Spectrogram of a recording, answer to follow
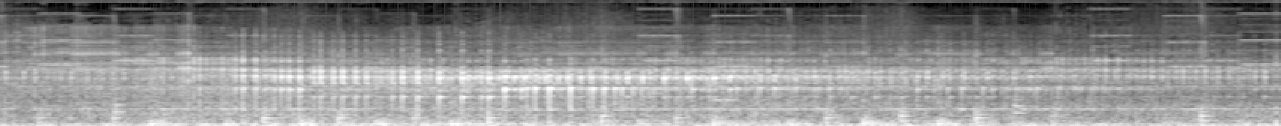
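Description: Ambient space soundscape: a steady low rumbling drone, with a high fluttering whirr that swells up about a second in, peaks midway and fades out by about five seconds.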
